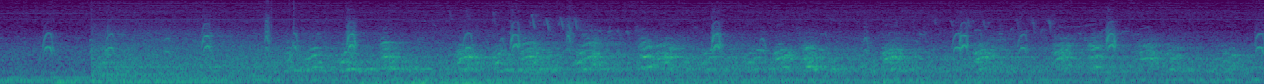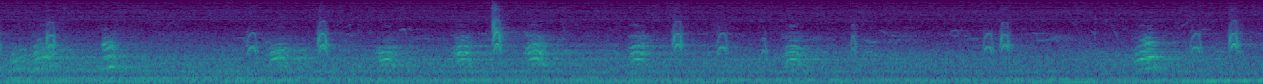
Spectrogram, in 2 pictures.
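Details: Several of the four dogs left outdoors all day bark in rapid, overlapping volleys, a dense, almost continuous chorus of yapping, steady throughout against low background rumble.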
